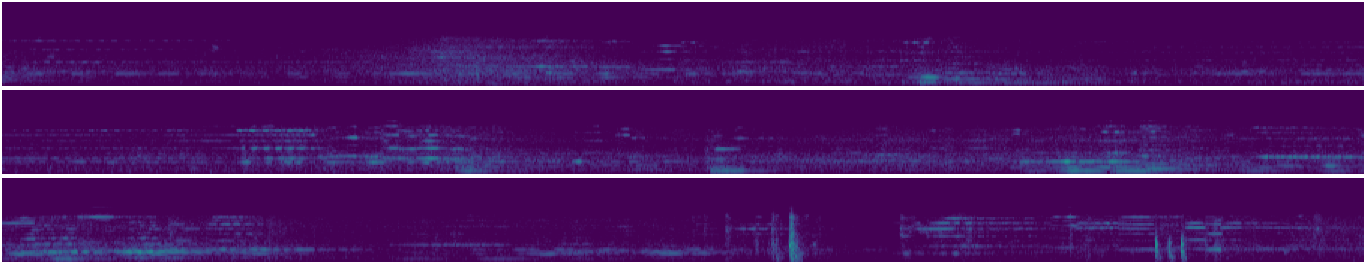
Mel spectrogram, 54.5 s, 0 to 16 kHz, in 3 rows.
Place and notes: Amsterdam - to no one
govorit golos odnovo tsjeloveka
Amsterdam Zuidoost, The Netherlands, 12 December 2010, 16:37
